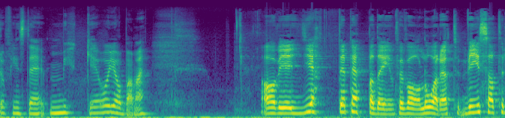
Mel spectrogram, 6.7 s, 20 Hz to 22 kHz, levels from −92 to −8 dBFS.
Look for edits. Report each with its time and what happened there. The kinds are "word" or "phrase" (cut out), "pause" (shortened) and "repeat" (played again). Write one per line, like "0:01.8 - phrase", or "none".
none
